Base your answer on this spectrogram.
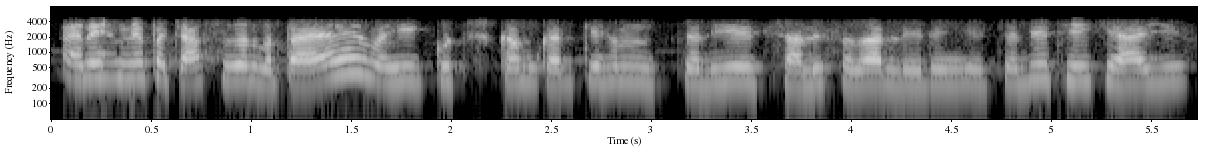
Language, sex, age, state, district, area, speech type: Urdu, female, 30-45, Uttar Pradesh, Lucknow, urban, conversation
